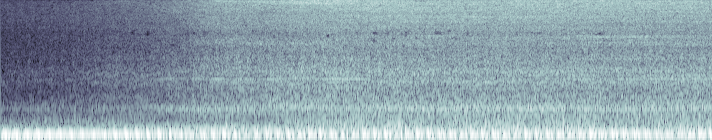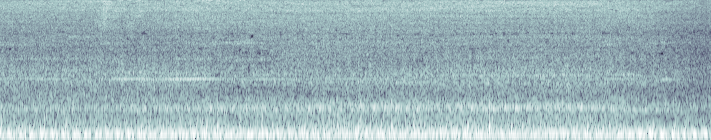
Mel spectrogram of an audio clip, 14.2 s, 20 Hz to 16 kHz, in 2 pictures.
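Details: Ford Capri V8, warmed up, idling around 1000 rpm with very low oil pressure at idle: a steady, deep knock under the low rumble. Suspected rod knock from a spun bearing; a loose water pump was ruled out.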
